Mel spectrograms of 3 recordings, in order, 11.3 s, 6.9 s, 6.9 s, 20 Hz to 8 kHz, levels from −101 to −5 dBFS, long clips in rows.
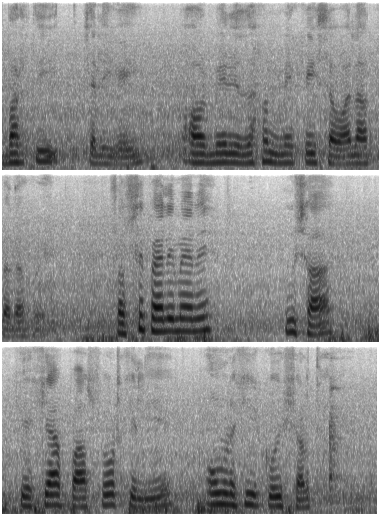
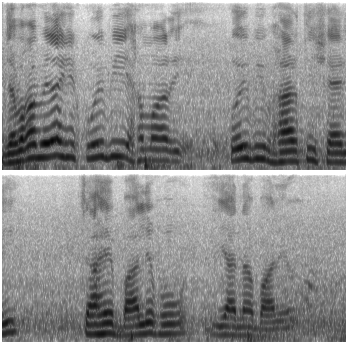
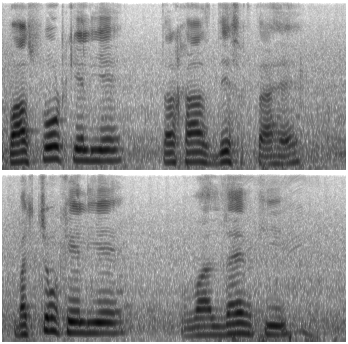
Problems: constant background noise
